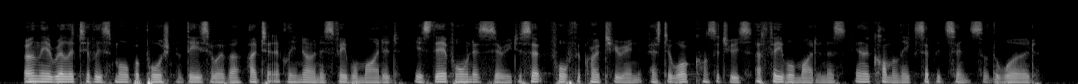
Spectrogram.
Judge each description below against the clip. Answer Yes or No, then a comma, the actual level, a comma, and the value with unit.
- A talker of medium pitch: No, low, 105 Hz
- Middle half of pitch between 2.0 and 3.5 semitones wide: Yes, average, 3.1 semitones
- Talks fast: Yes, fast, 210 wpm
